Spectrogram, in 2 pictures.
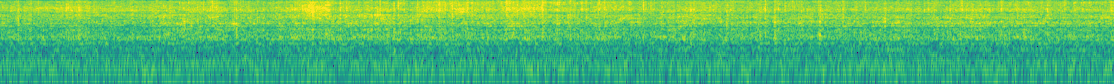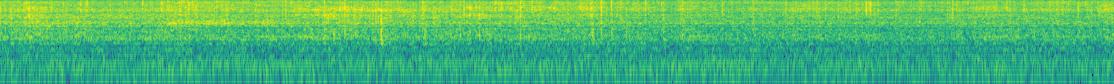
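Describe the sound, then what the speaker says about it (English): A small spoonful of ground turkey for a burger patty fries in a hot pan, an even, continuous sizzle that stays faint and steady from start to finish with no talking. "So start with the hot pan, and then I'm just going to take like a teaspoon of the turkey and put it in there."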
